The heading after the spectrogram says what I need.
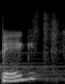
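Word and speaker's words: beag: the the Scots Gaelic word for small is pronounced big.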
